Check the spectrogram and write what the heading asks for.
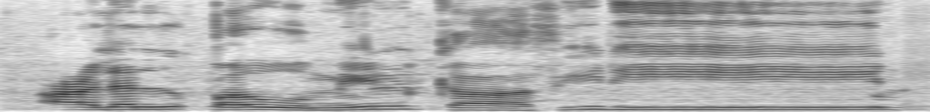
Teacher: نا، علی القوم الکافرین، یہاں آیت بھی مکمل ہوتی ہے اور یہاں پہ ہم نے وقف کرتے ہوئے نون کے اوپر جو زبر ہے اسے جزم پڑھیں گے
